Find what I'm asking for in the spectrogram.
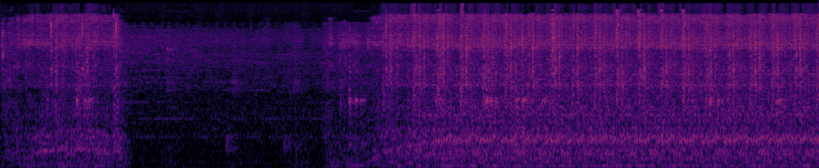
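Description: A sewing machine stitches fabric under the presser foot while sewing a tiered skirt, running in a fast rhythmic whir, briefly stopping and slowing before resuming a steady, quiet run.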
